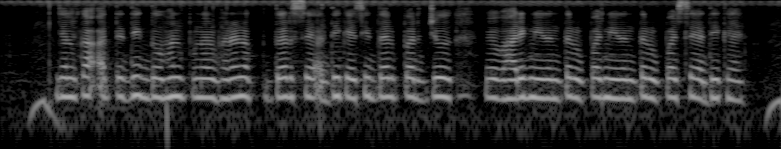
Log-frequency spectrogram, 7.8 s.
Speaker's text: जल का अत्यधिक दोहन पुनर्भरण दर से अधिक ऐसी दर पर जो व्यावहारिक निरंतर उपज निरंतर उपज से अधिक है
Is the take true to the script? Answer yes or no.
yes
